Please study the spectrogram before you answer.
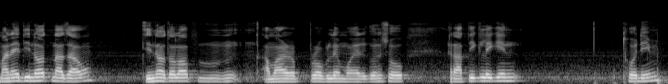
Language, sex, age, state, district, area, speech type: Assamese, male, 18-30, Assam, Nalbari, rural, spontaneous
